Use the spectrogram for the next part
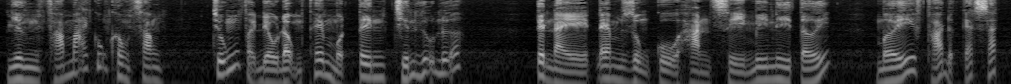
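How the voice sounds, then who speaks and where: A man narrating a scripted horror story in a measured, dramatic way. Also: medium pitch.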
